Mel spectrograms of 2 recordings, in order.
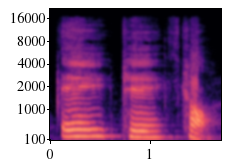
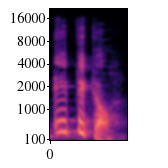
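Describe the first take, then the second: First: "apical" very slowly as "ay, pih, kal"; syllable by syllable. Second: Said in the usual way. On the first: Shown as a demonstration. Lecturer asking to pronounce apical in syllables, slow and separated. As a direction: break "apical" into three drawn-out, separate syllables. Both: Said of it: "pronounce apical in syllables".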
